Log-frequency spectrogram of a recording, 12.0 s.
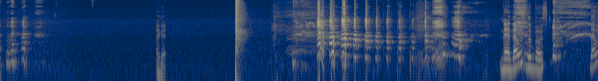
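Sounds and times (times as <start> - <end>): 
speech: 0.0 - 0.3, 3.1 - 3.5, 10.0 - 11.2
group clapping together once: 4.7 - 5.0
several people laughing: 5.5 - 9.7, 10.3 - 11.9.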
